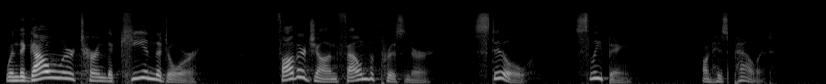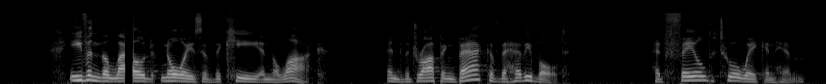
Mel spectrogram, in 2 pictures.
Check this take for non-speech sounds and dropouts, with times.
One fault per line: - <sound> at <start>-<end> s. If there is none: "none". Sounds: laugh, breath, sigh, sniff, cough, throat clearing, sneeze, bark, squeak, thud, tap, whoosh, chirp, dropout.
- dropout at 9.5-9.6 s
